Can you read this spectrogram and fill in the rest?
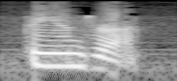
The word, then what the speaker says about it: Sandra: This is Sandra. – Did you say your name again, please? – Sandra? – Sandra? Did you say Sandra or Andra? – Sandra. Like Sandy.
